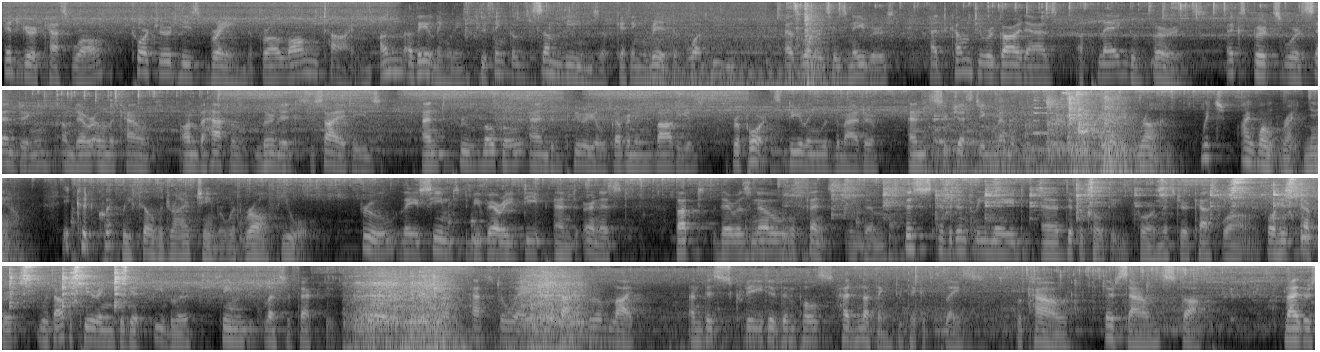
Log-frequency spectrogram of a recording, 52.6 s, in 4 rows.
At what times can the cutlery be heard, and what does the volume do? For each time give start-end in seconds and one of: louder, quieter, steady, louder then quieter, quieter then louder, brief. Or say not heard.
34.1-40.8 louder.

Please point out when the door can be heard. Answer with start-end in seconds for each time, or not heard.
6.4-8.4, 22.4-24.6, 42.9-45.3.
